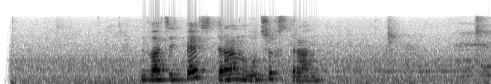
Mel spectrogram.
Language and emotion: Russian, neutral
